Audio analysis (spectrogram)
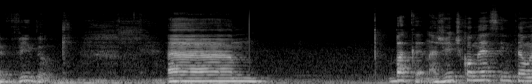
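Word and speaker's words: Windhoek: muitas cidades na evito apesar de parecer windy hawk né se a gente fosse ler em inglês não a pronúncia correta é vidro bacana a gente começa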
